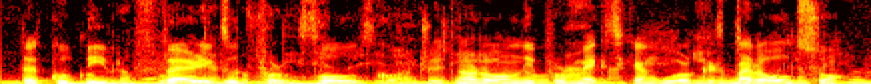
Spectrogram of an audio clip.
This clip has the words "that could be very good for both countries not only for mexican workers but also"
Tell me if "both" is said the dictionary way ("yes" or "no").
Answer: no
